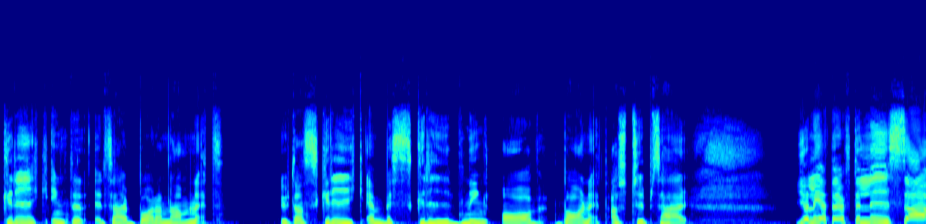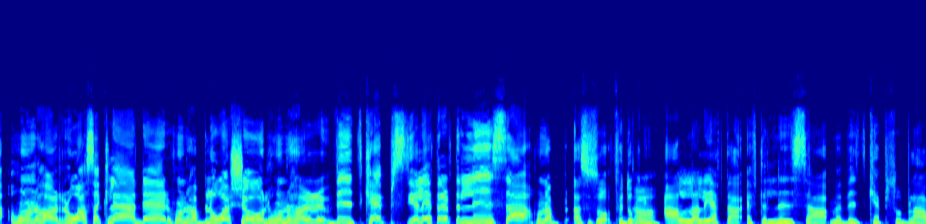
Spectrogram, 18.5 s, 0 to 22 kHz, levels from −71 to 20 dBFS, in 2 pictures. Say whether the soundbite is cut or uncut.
uncut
